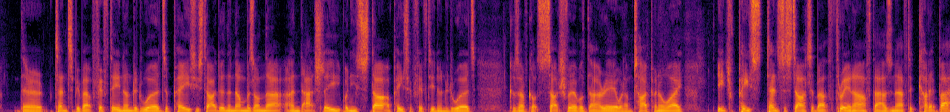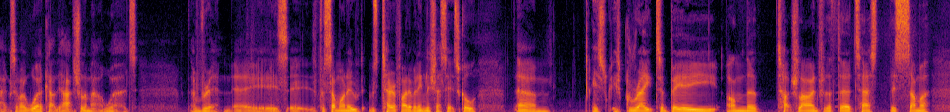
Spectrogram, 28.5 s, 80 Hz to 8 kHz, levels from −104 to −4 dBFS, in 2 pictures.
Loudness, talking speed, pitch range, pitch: -27 LUFS, 200 wpm, 95-100 Hz, 95 Hz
